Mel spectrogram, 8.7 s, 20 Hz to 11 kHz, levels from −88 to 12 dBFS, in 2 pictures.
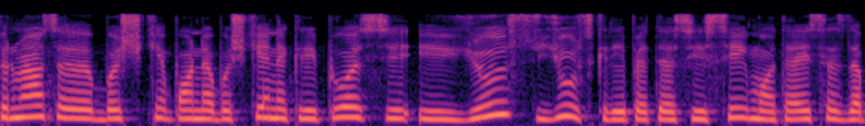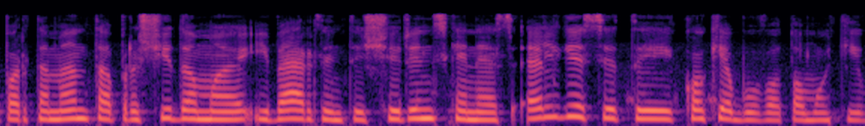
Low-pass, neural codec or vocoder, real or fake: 7.2 kHz; none; real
